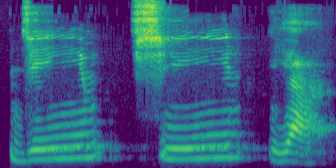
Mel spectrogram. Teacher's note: زبان کا بیچ اوپر کے تالو سے مل کر ادا ہوتے ہیں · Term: مخرج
